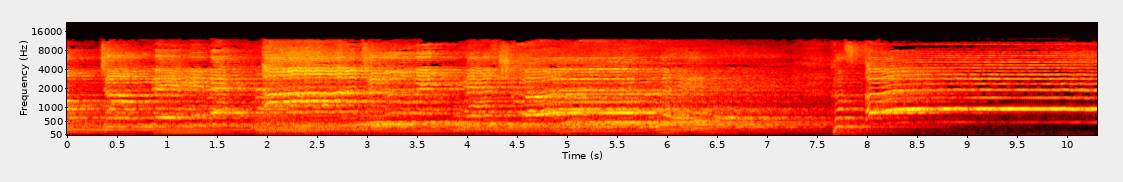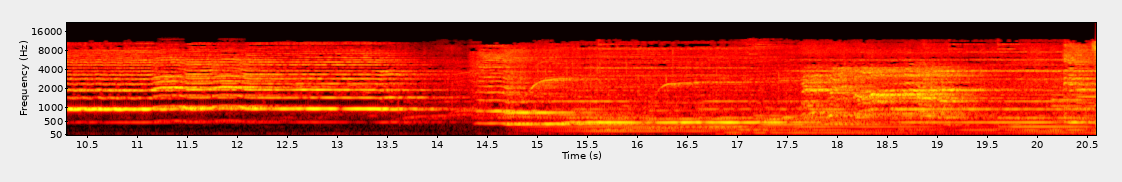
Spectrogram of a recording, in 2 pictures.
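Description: A pop singer singing live into a handheld microphone over backing music. About eight seconds in the backing drops away and the singer holds one long high note for about six seconds, then the full backing comes back in.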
